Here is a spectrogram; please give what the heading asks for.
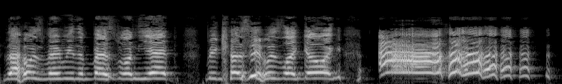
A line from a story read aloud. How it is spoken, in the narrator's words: He screamed at the last second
